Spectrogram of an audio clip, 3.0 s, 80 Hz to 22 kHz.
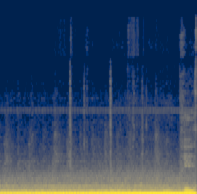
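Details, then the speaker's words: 1995 BMW 325i E36 convertible with hardtop, about 70,000 miles, warm, driving in third gear: steady low hum rising gently in pitch over road rumble, changing as the car weaves side to side; a worn, probably original front right wheel bearing is suspected. "I don't know if you can hear it but I can hear kind of feel a little wheel bearing front um front right definitely as I kind of go side to side you can kind of come feel it go in and out"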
